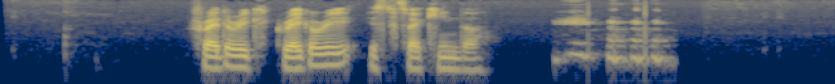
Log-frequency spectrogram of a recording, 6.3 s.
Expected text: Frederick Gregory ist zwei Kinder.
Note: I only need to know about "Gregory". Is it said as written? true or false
true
